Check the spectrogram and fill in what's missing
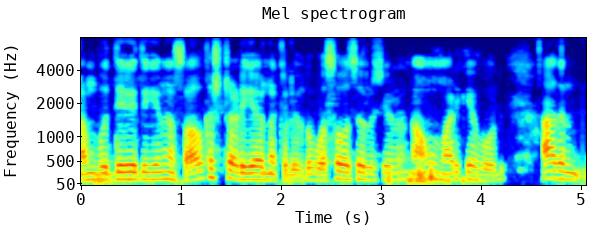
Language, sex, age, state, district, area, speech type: Kannada, male, 30-45, Karnataka, Koppal, rural, spontaneous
